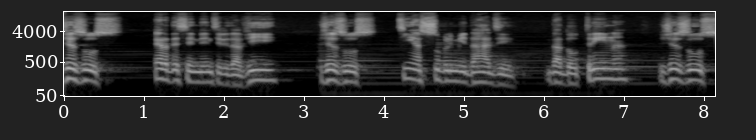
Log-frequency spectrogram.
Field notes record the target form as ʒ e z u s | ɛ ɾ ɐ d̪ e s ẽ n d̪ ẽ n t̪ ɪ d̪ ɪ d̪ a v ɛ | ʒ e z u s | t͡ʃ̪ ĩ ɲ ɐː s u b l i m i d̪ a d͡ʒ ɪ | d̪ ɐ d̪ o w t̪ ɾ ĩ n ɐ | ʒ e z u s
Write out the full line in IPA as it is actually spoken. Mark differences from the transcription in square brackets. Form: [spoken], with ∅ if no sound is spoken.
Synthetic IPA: ʒ e z u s | ɛ ɾ ɐ d̪ e s ẽ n d̪ ẽ n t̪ ɪ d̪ ɪ d̪ a v [i] | ʒ e z u s | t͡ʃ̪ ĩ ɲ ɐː s u b l i m i d̪ a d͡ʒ ɪ | d̪ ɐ d̪ o w t̪ ɾ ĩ n ɐ | ʒ e z u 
